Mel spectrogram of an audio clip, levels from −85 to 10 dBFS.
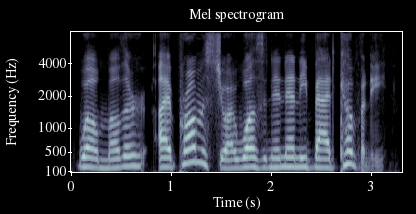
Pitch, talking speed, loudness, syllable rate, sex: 200 Hz, 200 wpm, -17 LUFS, 5.8 syllables/s, female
